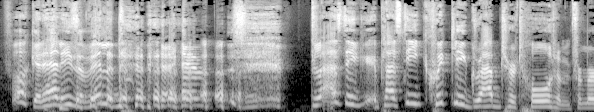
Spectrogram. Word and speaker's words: Plastique: Plastic, I'm sorry. – Oh, for God's sake. No, it's Plastique. Plastic.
